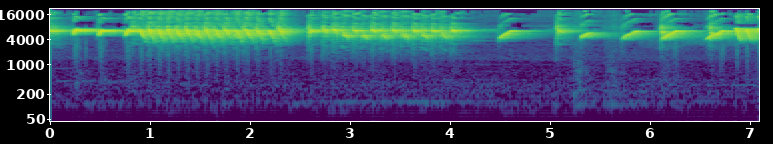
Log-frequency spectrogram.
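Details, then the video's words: Sogon bird master song for training songbirds: extended high chattering trills for about four seconds, followed by a series of separate, sharp, upward-sweeping phrases at roughly half-second intervals. "masteran #burung sogon"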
